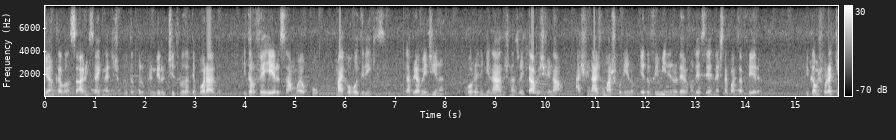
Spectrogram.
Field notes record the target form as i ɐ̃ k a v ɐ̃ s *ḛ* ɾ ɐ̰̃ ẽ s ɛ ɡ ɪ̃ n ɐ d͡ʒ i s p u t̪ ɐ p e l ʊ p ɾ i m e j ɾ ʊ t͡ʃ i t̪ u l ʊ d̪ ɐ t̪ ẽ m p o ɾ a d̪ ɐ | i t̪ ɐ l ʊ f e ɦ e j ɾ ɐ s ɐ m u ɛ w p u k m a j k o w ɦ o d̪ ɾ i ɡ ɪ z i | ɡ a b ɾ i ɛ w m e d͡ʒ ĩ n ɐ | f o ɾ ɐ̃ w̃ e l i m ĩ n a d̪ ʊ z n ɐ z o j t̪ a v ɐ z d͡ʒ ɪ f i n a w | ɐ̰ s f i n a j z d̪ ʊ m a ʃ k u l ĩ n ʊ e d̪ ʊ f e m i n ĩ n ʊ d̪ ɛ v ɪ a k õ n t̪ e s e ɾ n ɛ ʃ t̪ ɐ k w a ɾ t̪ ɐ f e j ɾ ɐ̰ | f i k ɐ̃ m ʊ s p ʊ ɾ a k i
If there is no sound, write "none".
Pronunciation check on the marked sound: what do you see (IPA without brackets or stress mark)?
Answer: a̰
